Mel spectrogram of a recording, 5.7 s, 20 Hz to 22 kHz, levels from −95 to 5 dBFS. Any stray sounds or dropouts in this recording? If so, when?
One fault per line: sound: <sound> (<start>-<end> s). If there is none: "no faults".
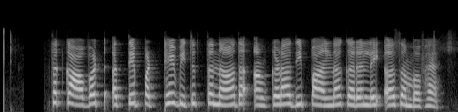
no faults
